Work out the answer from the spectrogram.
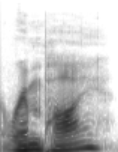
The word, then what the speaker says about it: RimPy: Is it rimpai or rimpy? How do you pronounce it? Rimpai.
